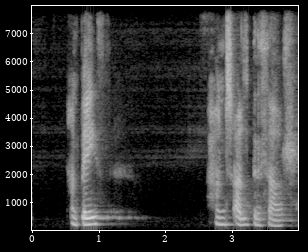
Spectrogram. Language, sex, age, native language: Icelandic, female, 9, Icelandic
